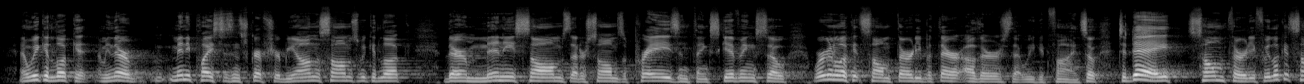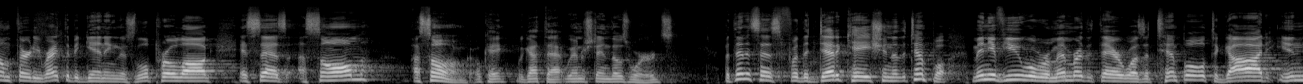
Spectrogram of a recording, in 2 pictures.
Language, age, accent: English, 40-59, American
